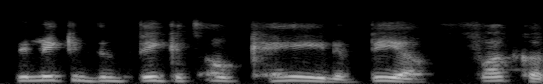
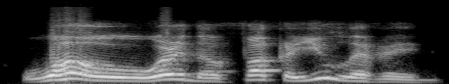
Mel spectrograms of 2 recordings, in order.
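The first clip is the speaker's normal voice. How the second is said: loud mock disbelief; acted shock; 7 dB louder than usual. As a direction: blurt out an exaggerated startled reaction. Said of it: "I was gonna be like".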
